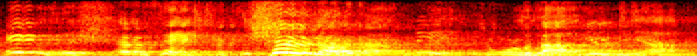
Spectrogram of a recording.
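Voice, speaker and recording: A woman's voice: high-pitched, wildly swooping pitch, fairly quick, crowd noise. A woman in her seventies with a Yiddish accent, teasing and playful in a tribute. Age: 70s. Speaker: alumna giving a tribute. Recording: echoey hall from far off.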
